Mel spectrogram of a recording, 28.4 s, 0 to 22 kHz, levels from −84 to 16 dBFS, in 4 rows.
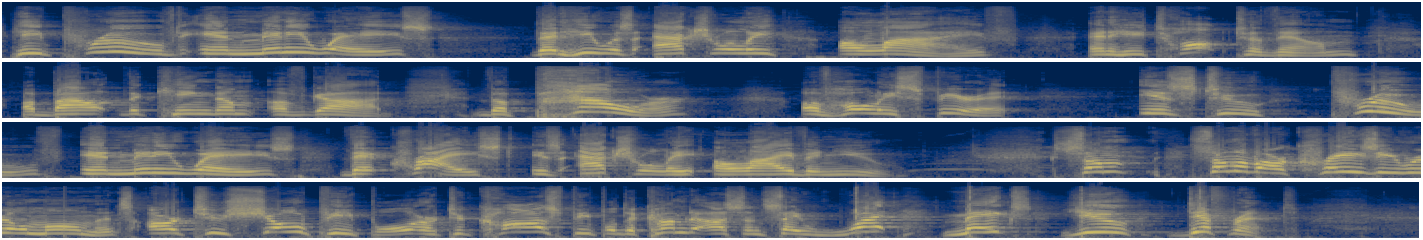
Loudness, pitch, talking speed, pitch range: -13 LUFS, 245 Hz, 135 wpm, 210-305 Hz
